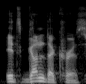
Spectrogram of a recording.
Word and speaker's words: GandaKris: Uh, it's GandaKris, right? Here's the thing. Yes. I've never actually heard the word pronounced. Uh, and so I kind of had to guess that. No, you nailed it.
